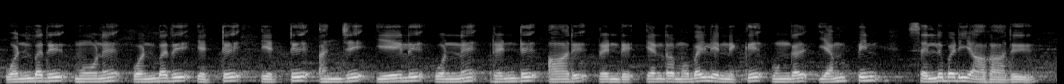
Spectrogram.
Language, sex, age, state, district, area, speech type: Tamil, male, 18-30, Tamil Nadu, Thanjavur, urban, read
